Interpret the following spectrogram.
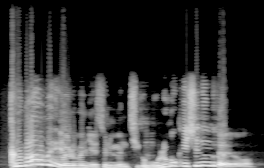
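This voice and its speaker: A man's voice: high voice, wildly swooping pitch, quick pace, a little mellow. A man preaching a sermon as pastor, emphatic and often calling out to the congregation. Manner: emphatic, repeatedly addressing the congregation.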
